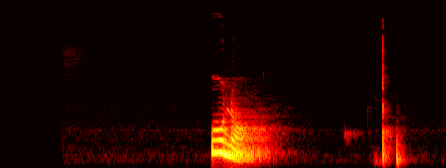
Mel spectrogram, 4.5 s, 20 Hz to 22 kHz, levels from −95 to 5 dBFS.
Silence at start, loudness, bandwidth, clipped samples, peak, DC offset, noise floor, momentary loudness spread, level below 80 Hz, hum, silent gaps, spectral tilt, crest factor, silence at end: 2.1 s; -21 LUFS; 7.8 kHz; under 0.1%; -6 dBFS; under 0.1%; -81 dBFS; 23 LU; -78 dBFS; none; none; -9 dB/octave; 22 dB; 0.6 s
